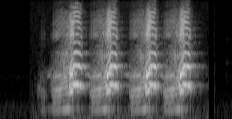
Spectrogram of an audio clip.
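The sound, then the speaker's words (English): A goose honks in distress as a pill is forced into its mouth, four loud, harsh calls in a quick, steady rhythm, with no talking. “a goose began making loud, distressed noises as Cassie attempted to force a pill into its mouth”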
